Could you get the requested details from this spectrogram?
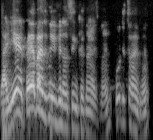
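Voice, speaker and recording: Bright laid-back man hosting. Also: a little high, big pitch swings, brisk, slightly rough. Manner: laid-back slangy banter, laughs often. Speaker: host. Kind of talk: casual panel chat.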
